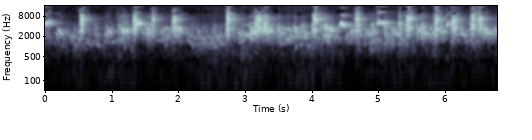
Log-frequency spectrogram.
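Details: Several pet budgerigars kept indoors chatter at once: overlapping raspy warbling and quick high chirps in a steady, busy stream with no pauses.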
